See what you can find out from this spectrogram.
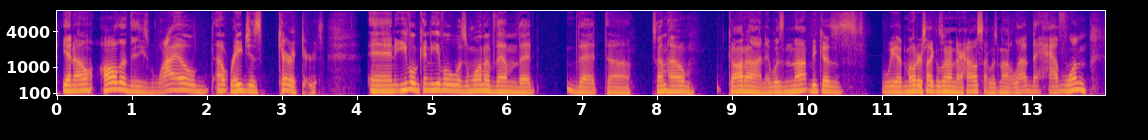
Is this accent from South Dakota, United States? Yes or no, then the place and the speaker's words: yes; South Dakota, United States; growing up in South Dakota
